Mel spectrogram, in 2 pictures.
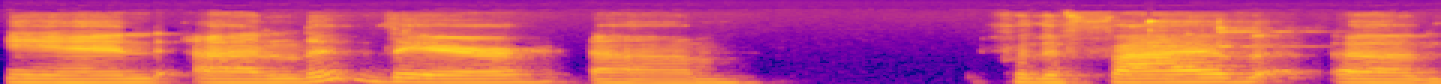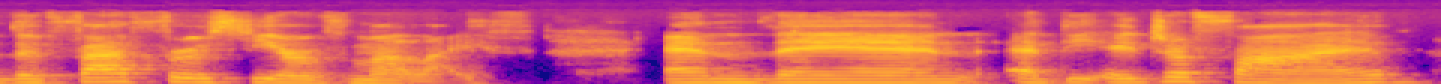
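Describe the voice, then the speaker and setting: A woman's voice: deep voice, fairly even intonation, takes it slowly. Chatty middle-aged woman guest. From Congo, raised in Belgium. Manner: warm, chatty, many fillers and restarts. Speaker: interview guest. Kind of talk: casual interview answers.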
